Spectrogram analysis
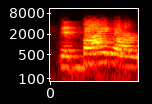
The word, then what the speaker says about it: Vigar: I think there's no coincidence that Vigar rhymes with tiger.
